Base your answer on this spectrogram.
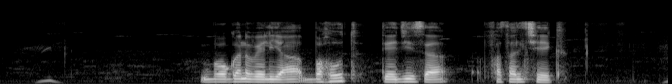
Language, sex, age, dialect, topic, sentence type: Magahi, male, 31-35, Northeastern/Surjapuri, agriculture, statement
